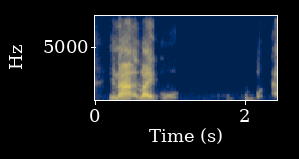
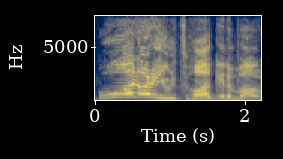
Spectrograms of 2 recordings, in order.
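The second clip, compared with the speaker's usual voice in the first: loud, high, slow incredulous question; exasperated disbelief; 6 semitones higher, 8 dB louder, slower than usual. Real, not acted. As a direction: drag the question out in bafflement. Baffled reaction to the clip.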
